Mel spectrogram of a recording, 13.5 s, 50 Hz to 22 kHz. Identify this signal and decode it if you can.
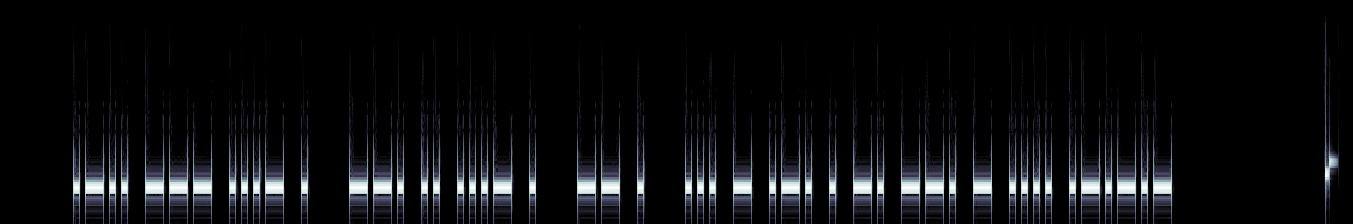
Morse code, heard as a keyed tone, about 20 wpm, 700 Hz. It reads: LOVE GIVE ME STRENGTH.
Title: Sentences from Top 1300 Words 20wpm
